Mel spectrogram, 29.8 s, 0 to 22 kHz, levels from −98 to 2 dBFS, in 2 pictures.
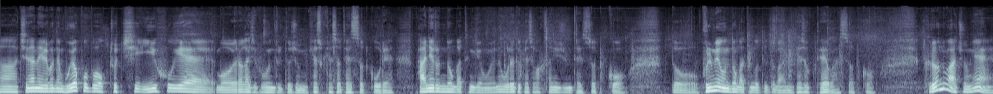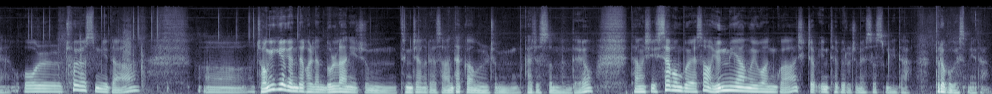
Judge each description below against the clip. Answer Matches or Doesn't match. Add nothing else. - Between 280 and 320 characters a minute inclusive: Matches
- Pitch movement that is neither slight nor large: Doesn't match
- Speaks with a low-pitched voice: Matches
